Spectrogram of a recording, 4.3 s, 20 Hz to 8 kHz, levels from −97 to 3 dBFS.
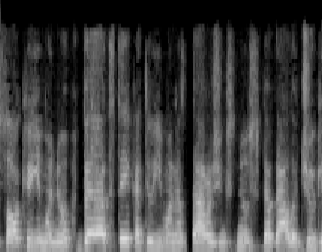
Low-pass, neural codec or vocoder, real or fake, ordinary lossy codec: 7.2 kHz; vocoder, 24 kHz, 100 mel bands, Vocos; fake; MP3, 48 kbps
